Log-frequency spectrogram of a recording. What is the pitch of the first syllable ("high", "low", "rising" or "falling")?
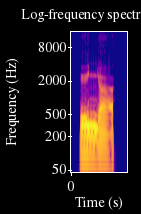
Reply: high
